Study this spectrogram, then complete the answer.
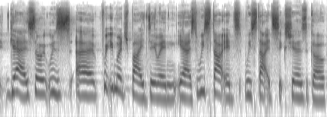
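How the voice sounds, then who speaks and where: A woman with a Teesside accent at a fairly quick pace, on a very clean recording over a silent background. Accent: northeast England (Teesside). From northeast England, Middlesbrough. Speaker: business founder, panelist. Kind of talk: panel discussion. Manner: halting, many repeated words.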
